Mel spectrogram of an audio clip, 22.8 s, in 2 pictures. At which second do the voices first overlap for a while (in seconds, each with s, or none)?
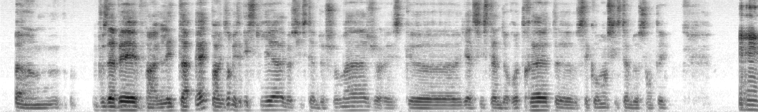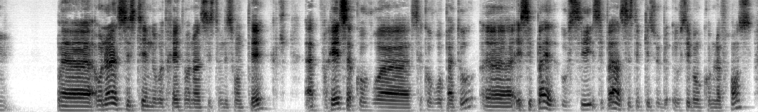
none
